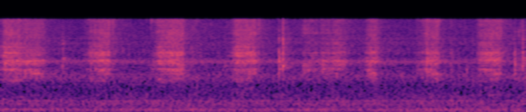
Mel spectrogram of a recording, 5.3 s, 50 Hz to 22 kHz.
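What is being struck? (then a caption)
Glitter-coated floral foam block. Fingers break and crush a hand-sized, solid, porous block of green floral foam, its face coated in red and gold glitter with a cartoon baby picture, over a glass bowl already holding crumbled foam pieces. Repeated rasping, crumbling bursts with a bright, gritty texture centered around 2 kHz rise and fall at an uneven pace, while falling pieces may also touch the bowl.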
